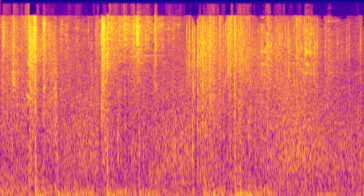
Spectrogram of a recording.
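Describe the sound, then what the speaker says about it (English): Autocannon fire from a combat aircraft in the War Thunder video game: a loud, dense, continuous burst of rapid shots that fills the whole stretch with no pauses. "That's generally what's going to happen against an autocannon."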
